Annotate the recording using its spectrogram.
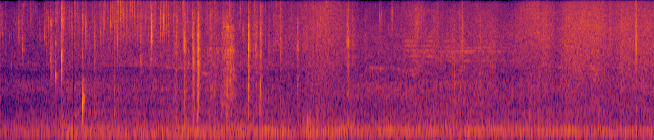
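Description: Soapy water poured from a plastic bottle onto a car door sill and wiped with a microfibre cloth: faint dripping and splashing with scattered small clicks.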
